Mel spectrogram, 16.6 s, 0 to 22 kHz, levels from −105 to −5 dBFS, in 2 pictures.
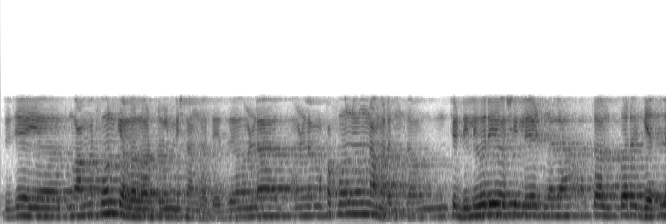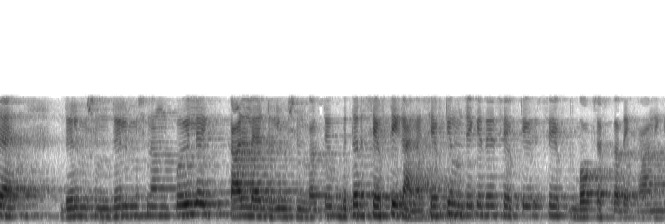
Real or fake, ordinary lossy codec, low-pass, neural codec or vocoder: real; AAC, 32 kbps; 3.6 kHz; none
